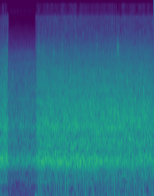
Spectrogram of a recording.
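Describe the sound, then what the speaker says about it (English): An emotional, nationalistic boxing crowd at the Palais des Sports in France, cheering and applauding after a title fight. The roar is loud, dense and sustained, and it swells after a brief dip at the start. "Very emotional crowd here"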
